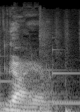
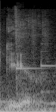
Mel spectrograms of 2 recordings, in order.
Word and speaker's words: Geyer: when you get away from our County it's guy spelled the same pronounced differently my theory on that is when he lived in mount gilead he was poor and his name was gear then he got all these stores and moved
